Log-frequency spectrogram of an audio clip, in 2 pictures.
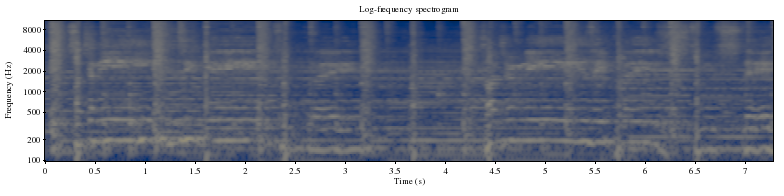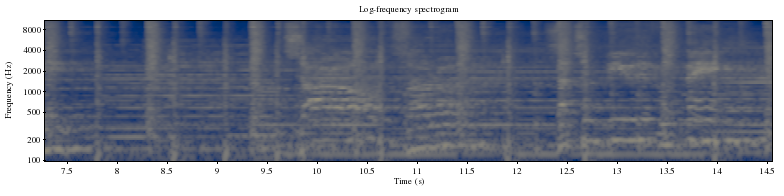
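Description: Live band playing: accordion, guitar and drum kit, with the drums keeping a steady beat.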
